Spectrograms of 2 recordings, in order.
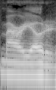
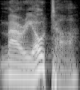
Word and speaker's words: Mariota: Like you said, number 1, you can hold down even after last night's, oh God, I've never wanted Marcus Mariota to complete, excuse me, Mariota.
